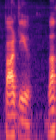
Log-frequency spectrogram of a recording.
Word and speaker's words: vague: 이 표현을 이제까지 보고 말해왔던 습관에 의해 발음을 생각한다면 보통 Vague와 같이 발음을 합니다.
